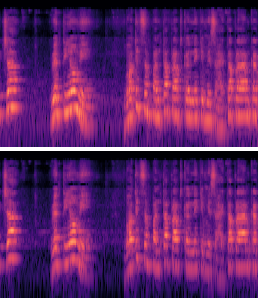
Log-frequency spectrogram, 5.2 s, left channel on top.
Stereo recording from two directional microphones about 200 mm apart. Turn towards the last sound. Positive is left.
turn(degrees=-15)  # may be behind; listen again after turning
